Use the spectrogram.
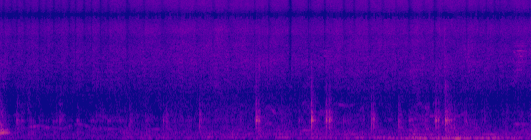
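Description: Faint rubbing of a duster or cloth across a board to erase it during an engineering surveying lesson, a soft continuous scrubbing with a few light knocks, no voices.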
